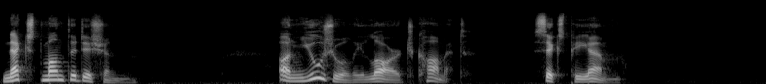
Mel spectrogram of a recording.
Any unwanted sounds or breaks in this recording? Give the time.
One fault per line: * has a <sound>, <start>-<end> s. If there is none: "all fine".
all fine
